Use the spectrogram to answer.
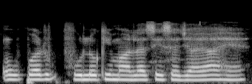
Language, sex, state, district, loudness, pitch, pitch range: Hindi, female, Uttar Pradesh, Saharanpur, -12 LUFS, 220 Hz, 215-225 Hz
